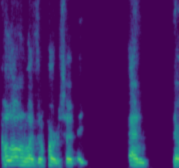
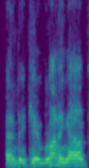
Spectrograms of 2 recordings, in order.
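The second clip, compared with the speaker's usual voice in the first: ordinary delivery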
